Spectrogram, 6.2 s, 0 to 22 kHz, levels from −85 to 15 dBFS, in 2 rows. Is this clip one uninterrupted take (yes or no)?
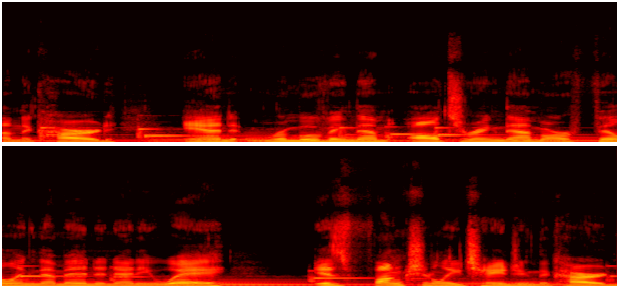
no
